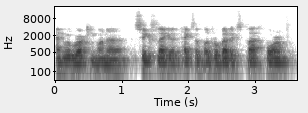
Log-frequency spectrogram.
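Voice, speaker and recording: Man with a lowish voice at a panel. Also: level tone, moderate pace. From Germany. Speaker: panelist, master's student. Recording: echoey room, distant dull mic.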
